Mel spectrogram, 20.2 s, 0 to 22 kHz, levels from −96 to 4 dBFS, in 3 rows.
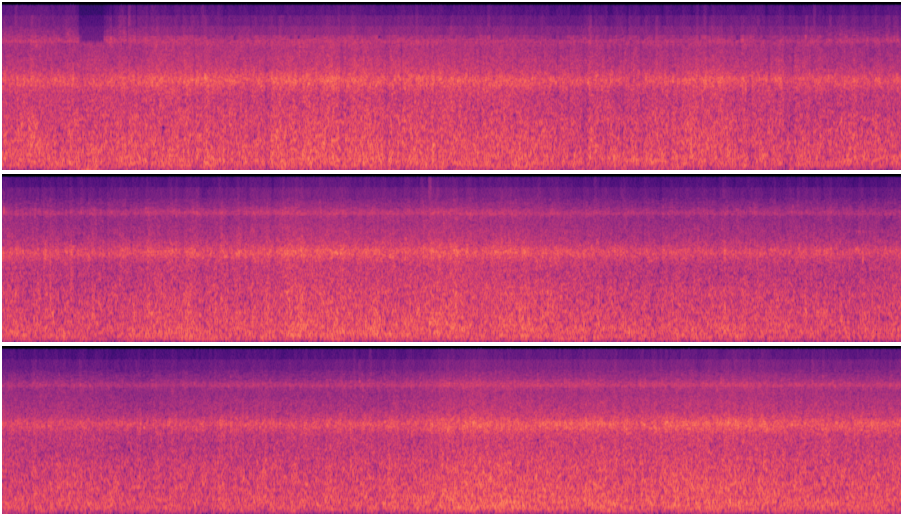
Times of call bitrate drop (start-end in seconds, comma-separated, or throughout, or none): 1.11-6.26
